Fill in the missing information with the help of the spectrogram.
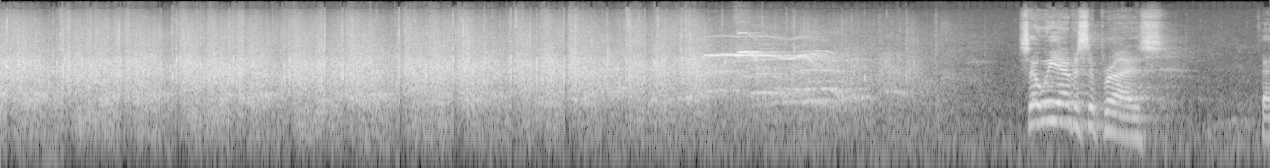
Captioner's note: crowd chanting "usa"; cheers and applause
